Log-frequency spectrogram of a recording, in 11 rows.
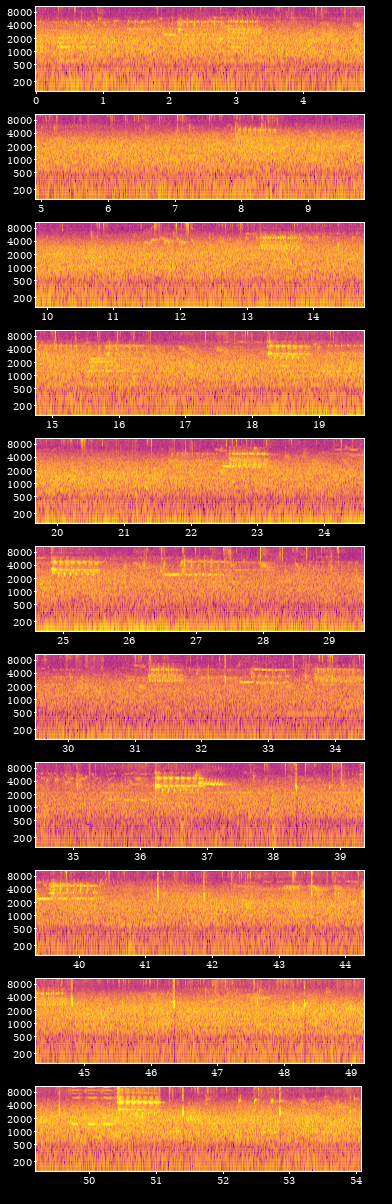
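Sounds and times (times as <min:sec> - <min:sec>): outdoor background noise: 0:00.0 - 0:54.0
birds chirping: 0:24.2 - 0:54.0.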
